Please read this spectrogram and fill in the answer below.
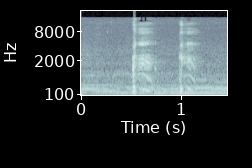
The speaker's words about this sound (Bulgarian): И тази кашлица. Какво отразява в теб тази кашлица?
